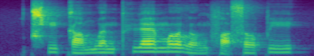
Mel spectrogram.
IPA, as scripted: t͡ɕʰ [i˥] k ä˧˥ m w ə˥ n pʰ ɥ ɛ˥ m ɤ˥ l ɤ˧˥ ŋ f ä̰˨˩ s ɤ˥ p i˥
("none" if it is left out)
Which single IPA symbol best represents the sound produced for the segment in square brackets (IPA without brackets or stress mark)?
i˥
